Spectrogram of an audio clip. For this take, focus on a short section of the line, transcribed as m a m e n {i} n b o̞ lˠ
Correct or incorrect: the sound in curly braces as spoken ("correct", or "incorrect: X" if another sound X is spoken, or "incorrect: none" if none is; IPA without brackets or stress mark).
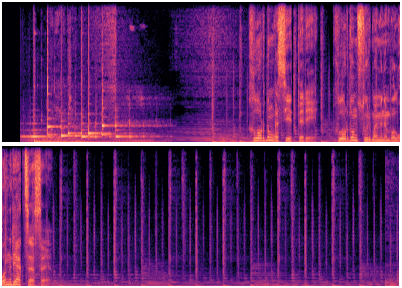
incorrect: e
